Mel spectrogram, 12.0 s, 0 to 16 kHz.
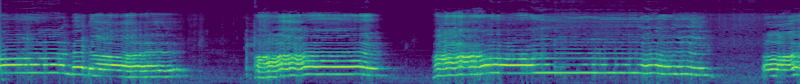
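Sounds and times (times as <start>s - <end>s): man singing a long note: 0.0s - 2.8s, 3.8s - 5.9s, 6.5s - 10.8s, 11.4s - 12.0s.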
